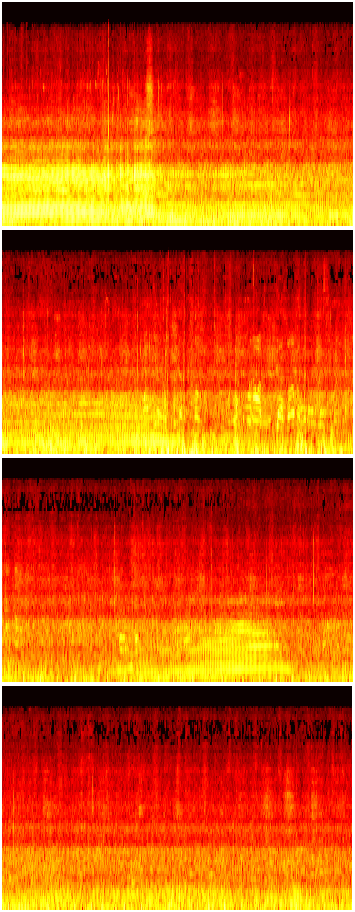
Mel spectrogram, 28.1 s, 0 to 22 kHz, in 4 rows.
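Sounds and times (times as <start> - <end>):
faint engine hum: 0.0 - 28.0
vehicle engine accelerating: 0.0 - 28.0
wind and road rumble: 0.0 - 28.0.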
